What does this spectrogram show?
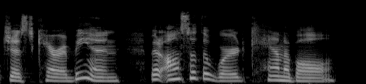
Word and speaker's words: Caribbean: close to Brave Warrior thus the word carob became the root for the word Caribbean meaning of the carob which suggests the original pronunciation was Caribbean just like Disney's movie these Island carobs as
